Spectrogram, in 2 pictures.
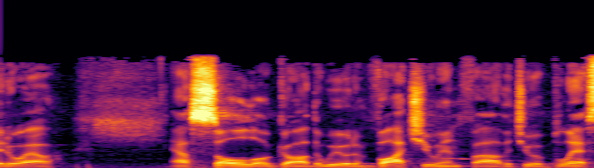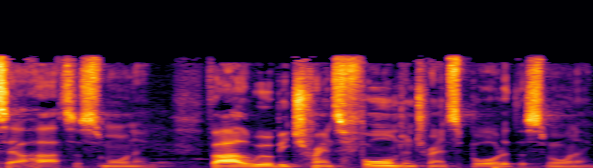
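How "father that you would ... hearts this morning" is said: ordinary talk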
